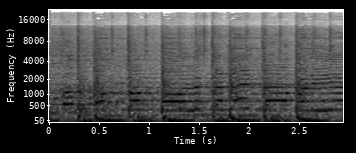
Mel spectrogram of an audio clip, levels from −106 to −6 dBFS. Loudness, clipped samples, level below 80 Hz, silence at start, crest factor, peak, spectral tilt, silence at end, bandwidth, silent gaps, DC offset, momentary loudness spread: -11 LUFS; under 0.1%; -14 dBFS; 0 s; 10 dB; 0 dBFS; -4 dB/octave; 0 s; 20 kHz; none; under 0.1%; 2 LU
